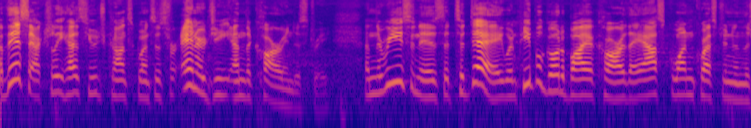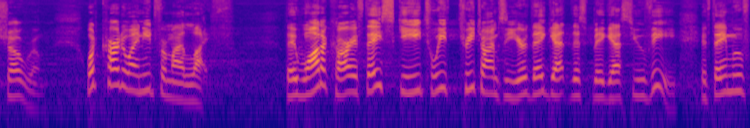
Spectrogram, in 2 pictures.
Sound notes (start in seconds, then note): none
